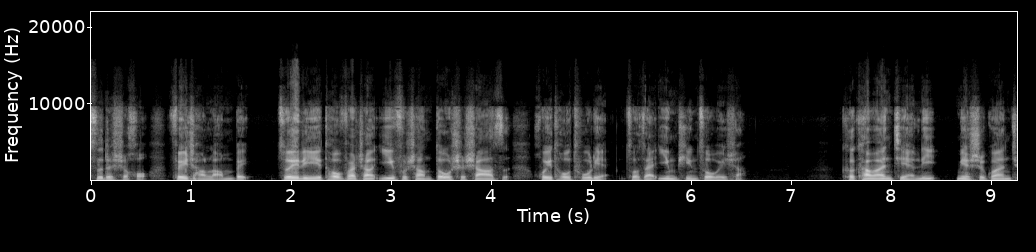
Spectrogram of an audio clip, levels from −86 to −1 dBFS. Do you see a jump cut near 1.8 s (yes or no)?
no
